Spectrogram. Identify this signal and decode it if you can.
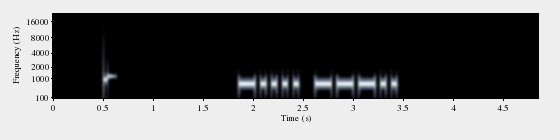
Morse code, heard as a keyed tone, about 22 wpm, 700 Hz. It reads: 68
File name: practice / 22wpm / Two Letter-Number Combinations - 22wpm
